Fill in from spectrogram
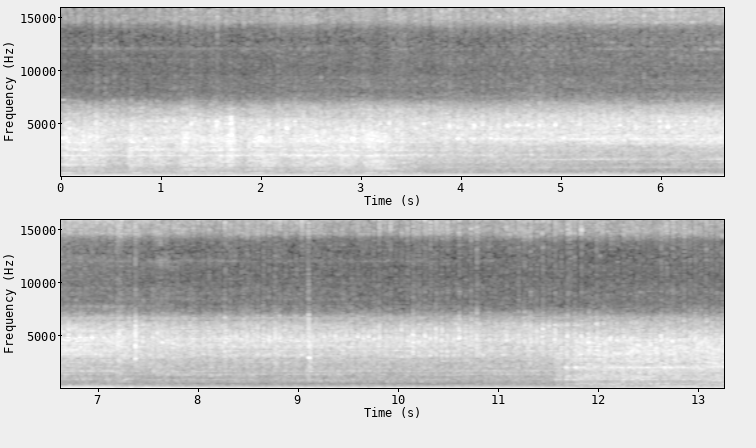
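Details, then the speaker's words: Farmall four-cylinder tractor idling, needed a lot of oil and had oil pressure issues; slightly uneven loping beat, owner suspects it runs on three cylinders, oil in cylinder three, stuck rings assumed, yet says it sounds like all four: possible misfire. "i almost wonder if it's only running on three cylinders but it really doesn't sound that bad so it really sounds like it's running on all four"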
